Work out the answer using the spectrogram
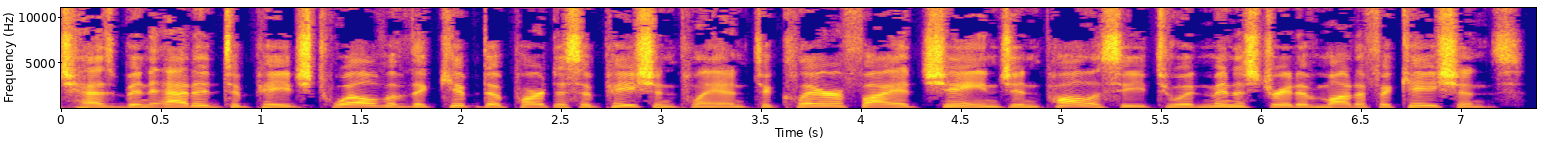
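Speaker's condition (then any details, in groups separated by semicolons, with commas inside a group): No condition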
